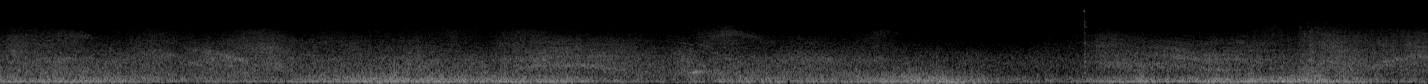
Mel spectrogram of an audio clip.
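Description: Spaceship engines rumble as they fly past.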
